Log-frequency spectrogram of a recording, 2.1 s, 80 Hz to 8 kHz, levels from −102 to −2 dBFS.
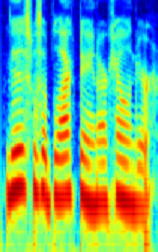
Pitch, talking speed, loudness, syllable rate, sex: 220 Hz, 225 wpm, -15 LUFS, 5.2 syllables/s, female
